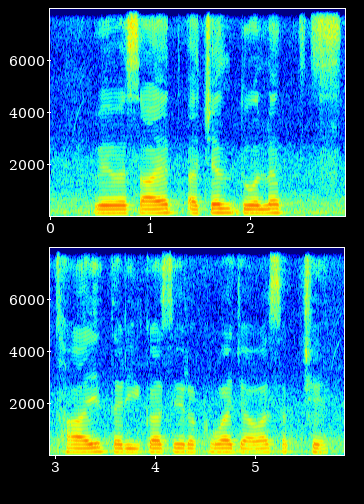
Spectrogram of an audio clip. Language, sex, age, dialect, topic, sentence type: Magahi, male, 18-24, Northeastern/Surjapuri, banking, statement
